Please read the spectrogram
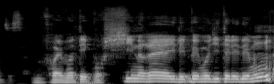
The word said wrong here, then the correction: Shinra: c'est Shinra, c'est juste Shinra.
